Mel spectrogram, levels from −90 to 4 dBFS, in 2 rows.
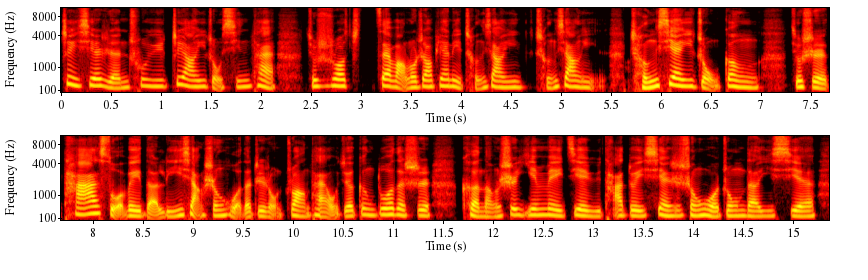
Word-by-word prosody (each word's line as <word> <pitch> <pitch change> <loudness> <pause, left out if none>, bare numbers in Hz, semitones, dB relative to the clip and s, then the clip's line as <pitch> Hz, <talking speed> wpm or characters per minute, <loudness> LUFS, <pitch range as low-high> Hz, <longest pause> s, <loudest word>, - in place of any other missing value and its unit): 这 275 -5 -1
些 230 +1 +2
人 175 -5 -2
出 225 +4 -6
于 210 -1 -4
这 265 +7 -4
样 210 -5 +1
一 205 - -4
种 200 - -5
心 195 +2 -2
态， 210 -8 0 0.3
就 210 - -3
是 215 +1 -6
说 225 -1 +3
这 210 - -7 0.2
在 225 - +4
网 185 - +2
络 180 +2 0
照 200 +1 +1
片 220 +1 -2
里 190 - -2
成 180 - -6
像 190 -2 +1
一 185 0 -5
成 165 +4 -5
像 200 -2 +2
一 180 +3 -10 0.2
呈 180 +2 +2
现 235 -2 +6
一 215 - -1
种 210 +2 -1
更 185 -5 0 0.3
就 195 - 0
是 170 -6 +2
他 215 +3 +6
所 245 - +2
谓 170 -2 +2
的 - - +1
理 155 +4 -3
想 195 - +2
生 175 0 0
活 - - -2
的 - - -1
这 160 - -2
种 150 - -4
状 170 -4 +2
态。 185 -8 -1
我 - - -4
觉 160 - -3
得 165 - +3
更 200 -2 -4
多 200 +2 +2
的 195 -3 0
是 175 -1 +1 0.3
可 180 -4 +2
能 145 0 -4
是 195 +4 +2
因 195 +1 -2
为 180 -4 +1
介 180 0 +1
于 155 -1 -5
他 175 - -1
对 170 -2 -1
现 180 -1 +2
实 170 - -3
生 180 +1 0
活 160 -4 +2
中 170 +2 -3
的 160 -2 +1
一 160 +1 -7
些， 160 -2 +1
185 Hz, 275 characters per minute, -24 LUFS, 170-205 Hz, 0.3 s, 现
